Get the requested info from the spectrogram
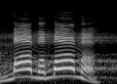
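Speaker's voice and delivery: high, loud, drawn-out cry for mother; frightened child's cry. Retold or imitated. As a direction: act out a scared boy calling out. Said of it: "the little boy cries out".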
